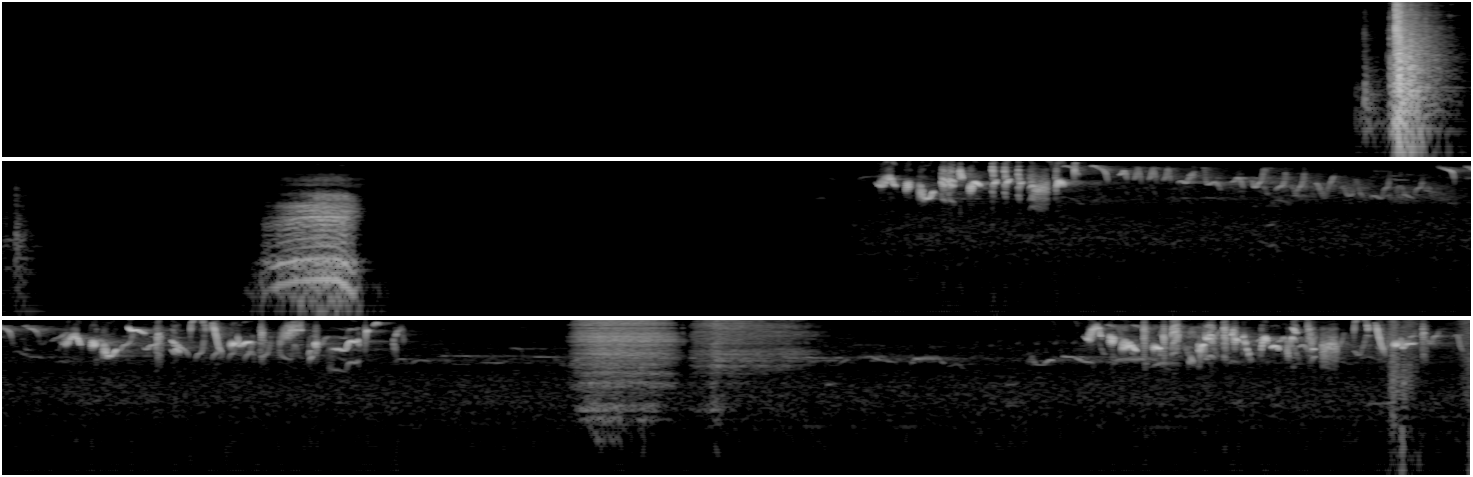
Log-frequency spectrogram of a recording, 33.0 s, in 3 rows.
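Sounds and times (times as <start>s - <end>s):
songbirds chirping and singing: 17.0s - 33.0s
short rushing noise bursts: 26.3s - 28.2s
footsteps: 32.4s - 33.0s.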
